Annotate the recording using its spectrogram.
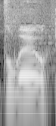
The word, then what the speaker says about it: BLU: The BLU Scout. – I believe that's pronounced blue.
